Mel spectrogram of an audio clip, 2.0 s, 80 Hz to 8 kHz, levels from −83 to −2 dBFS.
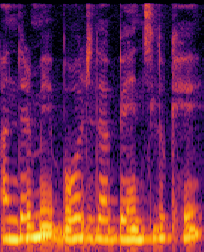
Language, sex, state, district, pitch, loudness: Hindi, female, Arunachal Pradesh, Longding, 235 Hz, -13 LUFS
